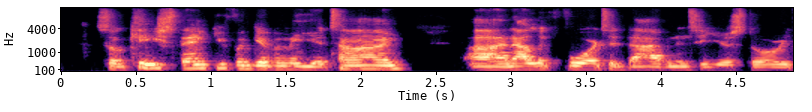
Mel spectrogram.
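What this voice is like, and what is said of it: Raspy hoarse voice. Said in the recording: “You're going to be listening to the raspy sounds of ... Sorry for the raspiness today.”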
